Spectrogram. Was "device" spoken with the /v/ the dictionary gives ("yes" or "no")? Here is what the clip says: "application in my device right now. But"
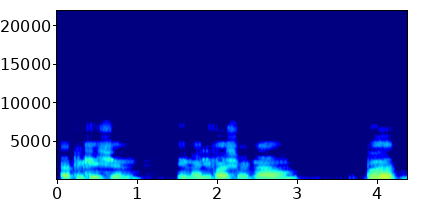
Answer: no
